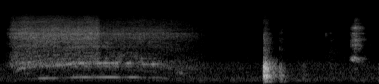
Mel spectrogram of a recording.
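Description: A blender whirs steadily for about two seconds, mixing tuna with lemon juice, salt and pepper for a quick tuna mousse, then winds down, followed by a few sharp clatters of the jar or lid.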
